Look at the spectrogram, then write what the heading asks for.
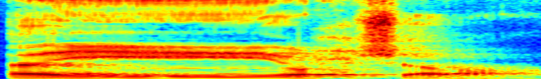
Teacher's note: ഇദ്ഗാം ബിഗുന്ന നാഖിസാണ്, ഭാഗികമായി ലയിപ്പിക്കുക. അൻ യുഹ്ശറ, റാഇന് തഫ്ഖീം കൊടുക്കുക, തടിപ്പിച്ച് റാഇനെ ഉച്ചരിക്കണം. യുഹ്ശറ എന്ന് വ്യക്തമാക്കുക. · വഅൻ എന്നതിലെ സാക്കിനത്തായ നൂനിനെ ശേഷമുള്ള യാഇൽ ലയിപ്പിച്ച് മണിക്കണം. ഇദ്ഗാം ബിഗുന്ന നാഖിസാണ്, ഭാഗികമായി ലയിപ്പിക്കുക.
